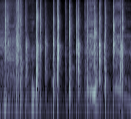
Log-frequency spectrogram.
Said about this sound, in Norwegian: La oss klappe for henne.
